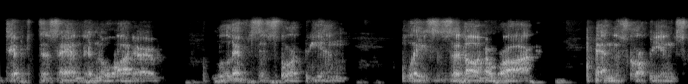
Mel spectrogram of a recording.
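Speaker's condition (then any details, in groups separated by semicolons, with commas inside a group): Laryngectomy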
